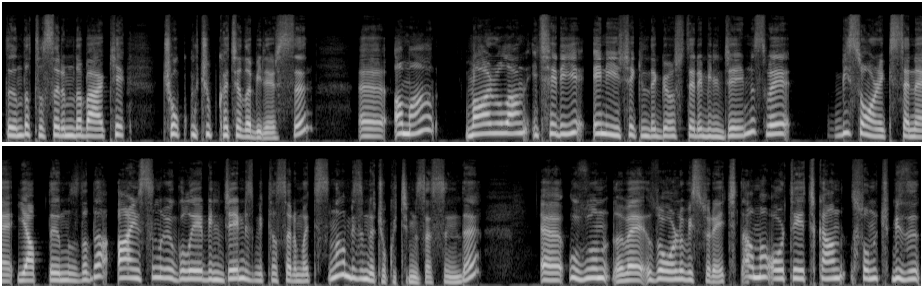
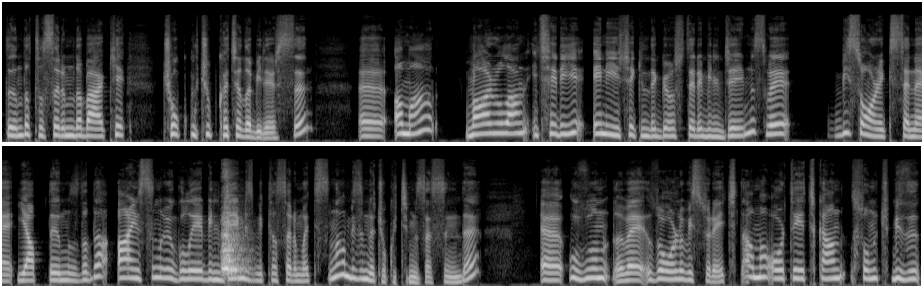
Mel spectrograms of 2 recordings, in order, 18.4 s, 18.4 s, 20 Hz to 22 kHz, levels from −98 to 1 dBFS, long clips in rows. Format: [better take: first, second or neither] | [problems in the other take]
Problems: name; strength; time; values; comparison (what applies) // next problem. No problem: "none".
first | dog barking; loud; at 11 s; peak 5 dB above the speech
